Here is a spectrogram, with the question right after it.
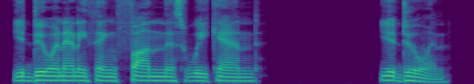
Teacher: The word you is reduced to ya. You doing, listen to that G at the end. You doing, it's gone.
